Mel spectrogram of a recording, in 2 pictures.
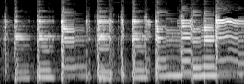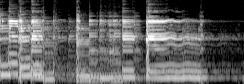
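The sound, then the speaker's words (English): An electric guitar with its humbucker coil-tapped for a bright, Strat-style single-coil tone plays alone: quick picked notes at first, then a run of sustained, ringing phrases with a slight effects shimmer. “And then you can get the Strat thing.”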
